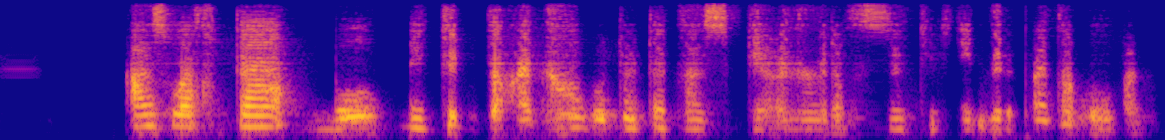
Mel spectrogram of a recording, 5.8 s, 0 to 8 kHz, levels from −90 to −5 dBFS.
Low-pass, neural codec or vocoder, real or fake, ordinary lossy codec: 7.2 kHz; codec, 44.1 kHz, 0.9 kbps, DAC; fake; none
